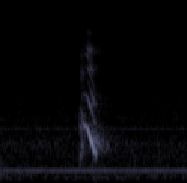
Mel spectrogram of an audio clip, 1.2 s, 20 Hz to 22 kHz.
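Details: Hiccuping at 3 in the morning after a meal: a single sharp, brief hiccup in a quiet room.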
